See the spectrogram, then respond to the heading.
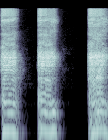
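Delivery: scary, monstrous demon-like voice. Showing off a throat trick while greeting people, in a demon voice. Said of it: "scaring everybody with a demon voice".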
